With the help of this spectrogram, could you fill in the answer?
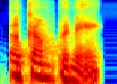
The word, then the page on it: accompany: Indian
